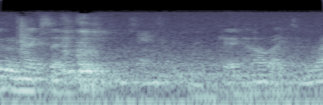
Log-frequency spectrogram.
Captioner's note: faint speaking by student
